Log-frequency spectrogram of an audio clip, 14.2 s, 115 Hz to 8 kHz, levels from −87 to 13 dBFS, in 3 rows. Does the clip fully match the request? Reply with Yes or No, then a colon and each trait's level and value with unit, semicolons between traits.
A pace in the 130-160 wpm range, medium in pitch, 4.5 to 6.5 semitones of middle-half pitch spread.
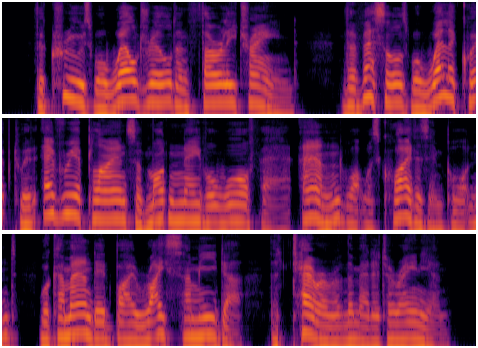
Yes: average, 150 wpm; medium, 155 Hz; average, 4.8 semitones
